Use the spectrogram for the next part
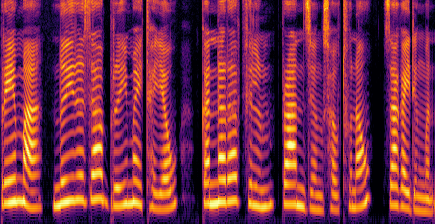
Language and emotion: Bodo, neutral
